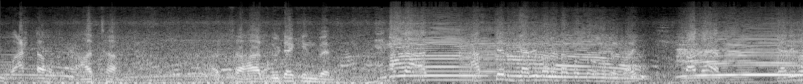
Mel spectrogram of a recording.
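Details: Repeated moos from cattle at an Eid cattle market in Manikganj, Bangladesh, on a rainy day when a Sahiwal bull is purchased; several sustained lowing calls overlap with men talking and traffic noise.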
